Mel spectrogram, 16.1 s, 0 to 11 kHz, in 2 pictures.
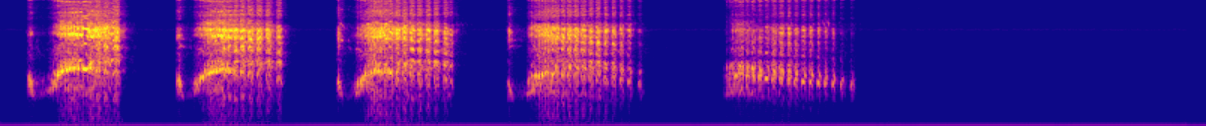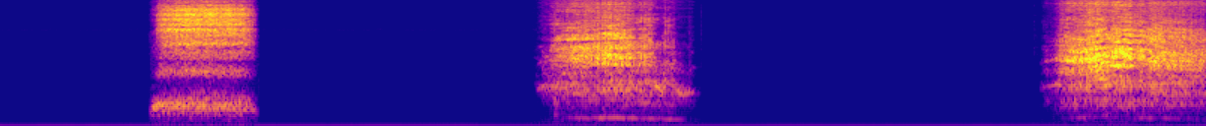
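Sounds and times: raspy creature squeals: 0:09.0 - 0:09.8, 0:11.6 - 0:12.7, 0:15.0 - 0:16.0.

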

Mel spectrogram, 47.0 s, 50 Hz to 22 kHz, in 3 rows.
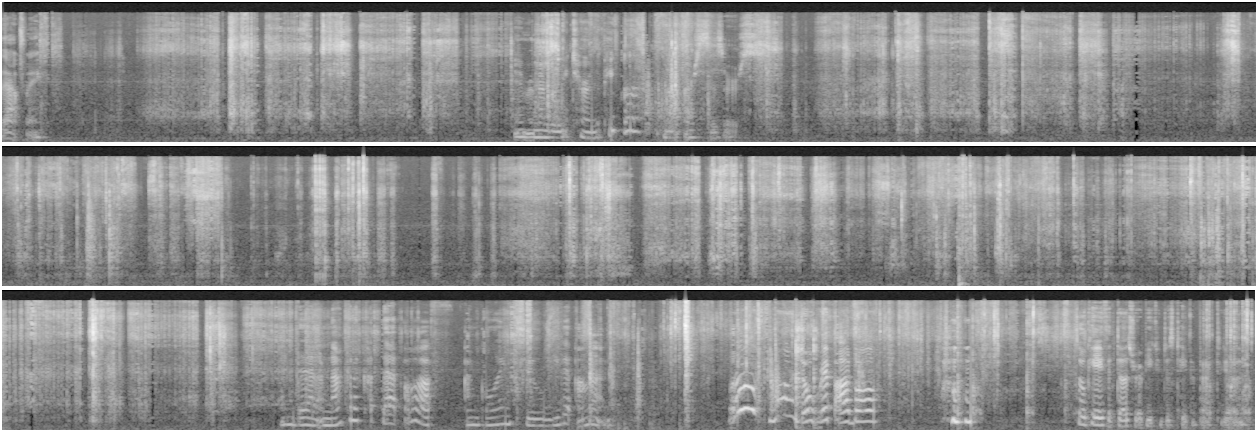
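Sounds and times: paper rustling: 0:00.9 - 0:36.6, 0:37.6 - 0:45.2, 0:46.0 - 0:47.0
scissors snipping paper: 0:19.4 - 0:36.4, 0:37.6 - 0:45.1, 0:46.0 - 0:47.0.

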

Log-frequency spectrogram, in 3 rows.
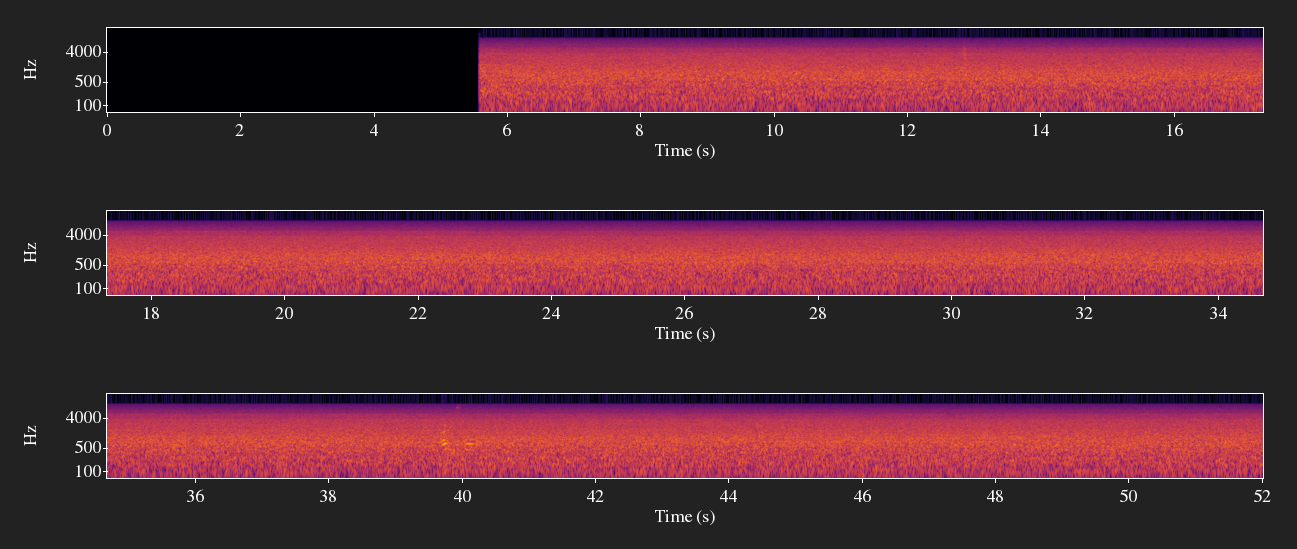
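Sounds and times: river rapids rushing: 0:05.6 - 0:52.0.

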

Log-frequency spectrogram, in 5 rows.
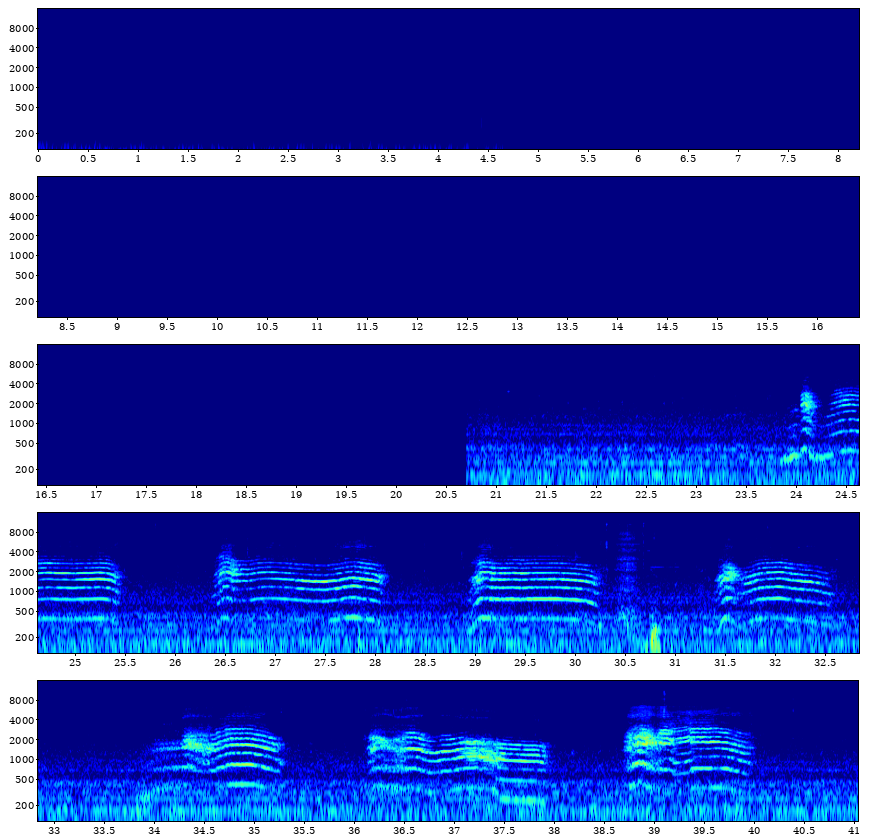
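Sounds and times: cat meowing: 0:23.9 - 0:25.5, 0:26.4 - 0:28.2, 0:28.9 - 0:30.3, 0:31.4 - 0:32.6, 0:33.9 - 0:35.4, 0:36.1 - 0:38.0, 0:38.7 - 0:40.1.

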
